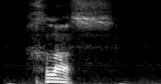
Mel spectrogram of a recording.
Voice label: "glas", Dutch

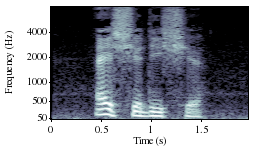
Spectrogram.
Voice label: "eisjediesje", Dutch

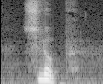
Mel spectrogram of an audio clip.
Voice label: "sloep", Dutch

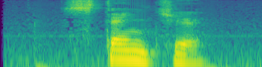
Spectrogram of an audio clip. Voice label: "standje", Dutch

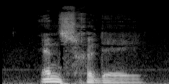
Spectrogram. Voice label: "Enschedee", Dutch

